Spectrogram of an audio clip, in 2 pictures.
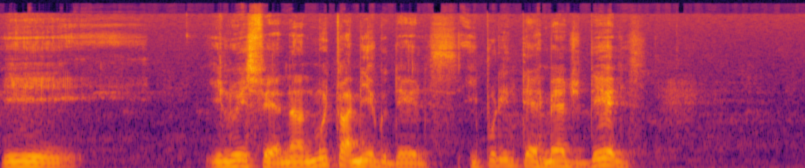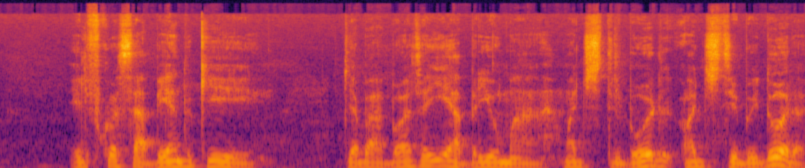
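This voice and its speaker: A man speaks fairly slowly with long, frequent pauses. His tone is dark and mellow, and somewhat breathy. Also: medium pitch for a man, fairly even intonation. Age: 70s. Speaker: retired store manager, oral history interviewee. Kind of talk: oral history interview. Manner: halting, many repetitions and false starts.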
